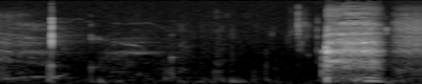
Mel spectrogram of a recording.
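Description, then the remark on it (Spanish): A single sharp, loud sneeze bursts out near the end, following a stretch of quiet breathing and faint mouth noises. “Salud, gente. salud.”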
